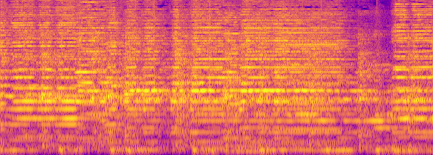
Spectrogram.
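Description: Crucianelli piano accordion playing a sertanejo melody, with sustained treble-reed notes and chords over steady bass notes from the left-hand buttons.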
